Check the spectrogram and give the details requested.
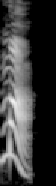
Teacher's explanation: The fourth tone is ma. This is a falling tone, very much like the stress that people put on their yes and no when they really mean it.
